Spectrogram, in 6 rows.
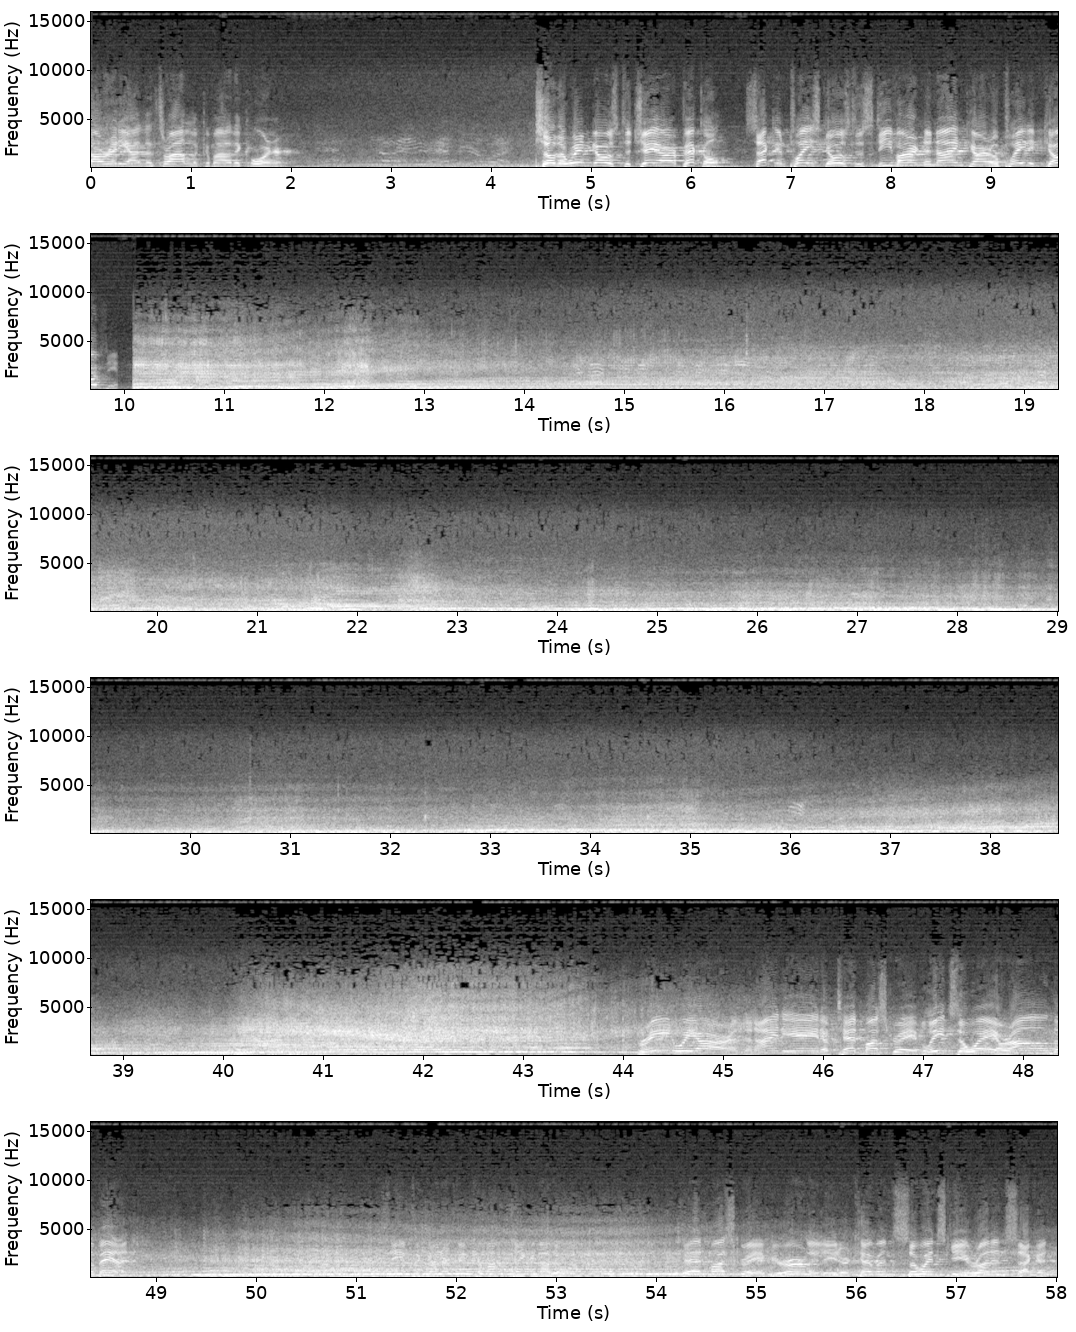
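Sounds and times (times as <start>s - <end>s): stock car engines racing: 0.0s - 58.0s.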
